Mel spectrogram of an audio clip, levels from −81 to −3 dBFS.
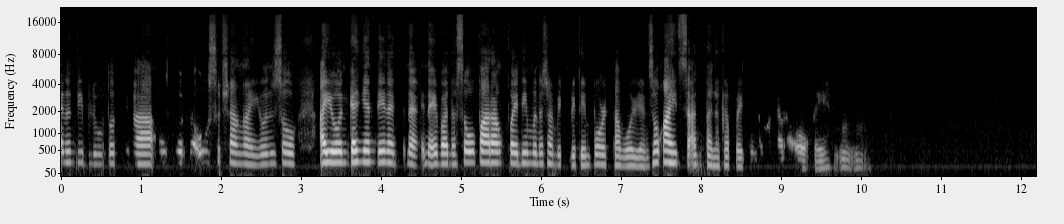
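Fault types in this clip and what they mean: Short concealed packet loss: A small piece of the stream arrived too late to decode, and the receiver filled the hole by extending the preceding sound, pitched if voiced and as shaped noise if not, before crossfading back. It appears at 0.49 s (20 ms), at 1.97 s (40 ms), and as two back-to-back 20 ms patches at 10.01 s and 10.05 s. Each is a brief smear or wobble, and a short consonant there may drop out.
Scattered short gaps: Between 4.39 s and 6.19 s, several isolated packets went missing, roughly four, each patched by continuing the last sound. The concealed material adds up to about a tenth of a second, with the longest hole around 70 ms, so only a small share of the stretch is synthetic. The sound stays largely intelligible through this stretch, broken by a few separate hiccups and smears.
Repeated packet loss (robotic sound): From 7.95 s to 8.07 s, three losses of up to 20 ms each follow in quick succession. 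That leaves 60 ms concealed, half of this short span, so the patching repeats before the real signal can settle. The continued pitch strings together into a choppy texture with fragments missing, rather than a single clean repair.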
